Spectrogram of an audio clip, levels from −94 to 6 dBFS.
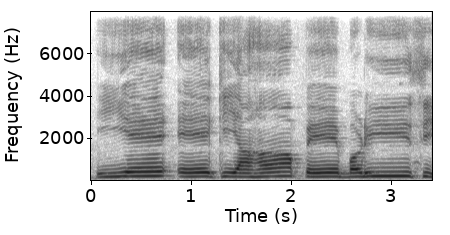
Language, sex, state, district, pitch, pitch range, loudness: Hindi, male, Punjab, Kapurthala, 185 Hz, 180-200 Hz, -13 LUFS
